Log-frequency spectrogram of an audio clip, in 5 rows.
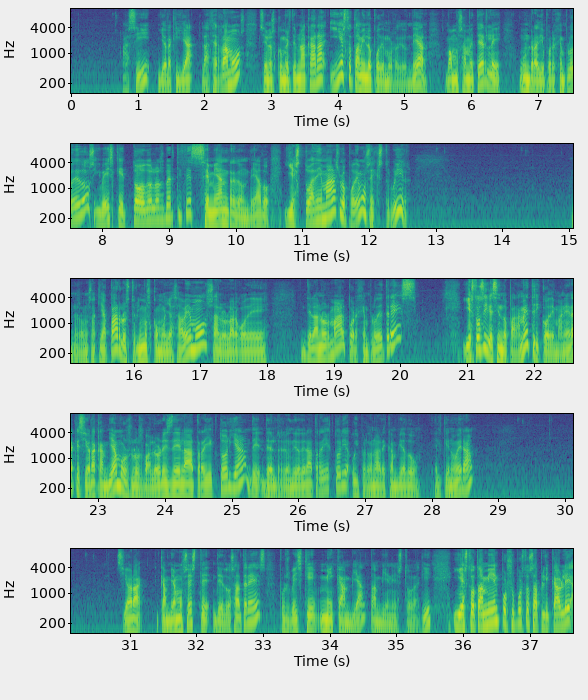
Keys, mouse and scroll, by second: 0.6 click, 1.7 click, 3.0-3.9 middle drag, 5.1 click, 5.5-6.1 scroll up 2, 6.7 click, 10.0-11.1 middle drag, 12.1 click, 13.1 click, 14.3 click, 15.4 click, 17.1 click, 17.5-18.1 scroll up 4, 19.9 click, 22.6 click, 23.9 click, 24.3 scroll up 2, 25.7 click, 27.6-28.0 scroll down 2, 29.3 click, 29.7 scroll down 2, 30.3 click, 31.5 click, 32.0 scroll up 1, 32.7 click, 35.1-36.2 middle drag, 36.2-36.5 scroll down 1, 36.7-37.6 middle drag.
